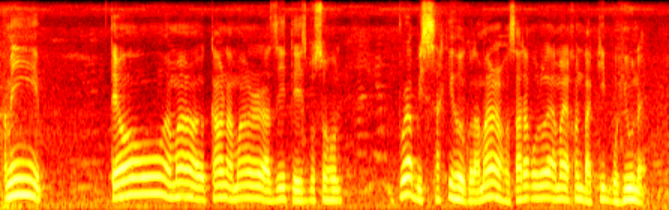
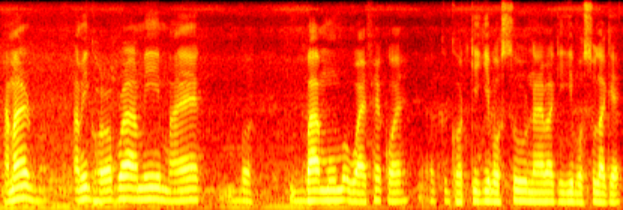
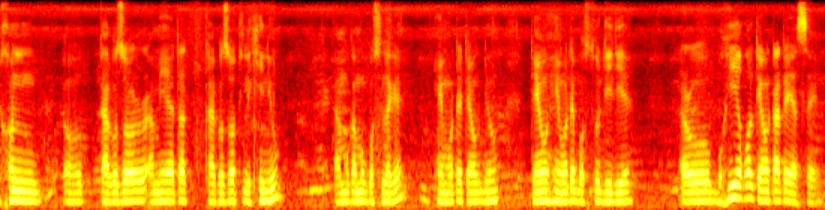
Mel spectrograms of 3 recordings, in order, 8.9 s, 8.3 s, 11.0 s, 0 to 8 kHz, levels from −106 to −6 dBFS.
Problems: none marked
